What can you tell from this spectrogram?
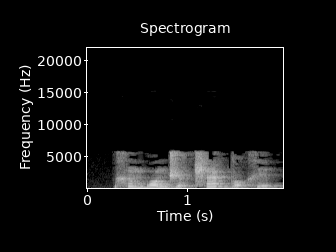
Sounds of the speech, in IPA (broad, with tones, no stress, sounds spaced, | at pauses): x ə̃˧ m b ɔ˧ n d͡ʒ ə˞˩ ʔ ʈ͡ʂʰ æ̃˧˥ ʔ d ɔ˩ ʔ x ɪ˧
